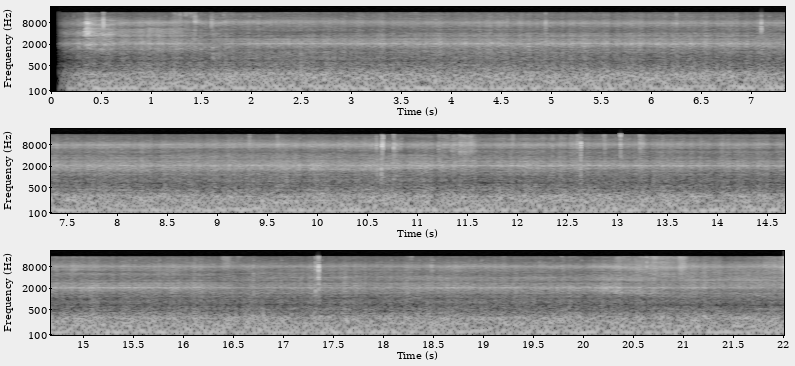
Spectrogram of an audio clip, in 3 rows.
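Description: Cabin noise inside a Boeing 737 jet airliner in flight: the engines and rushing air make a steady low roar with a faint high whine running through it.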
